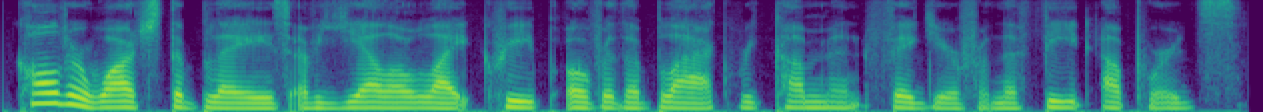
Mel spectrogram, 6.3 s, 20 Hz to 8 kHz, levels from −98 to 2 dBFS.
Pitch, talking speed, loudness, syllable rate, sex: 155 Hz, 160 wpm, -18 LUFS, 4.5 syllables/s, female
